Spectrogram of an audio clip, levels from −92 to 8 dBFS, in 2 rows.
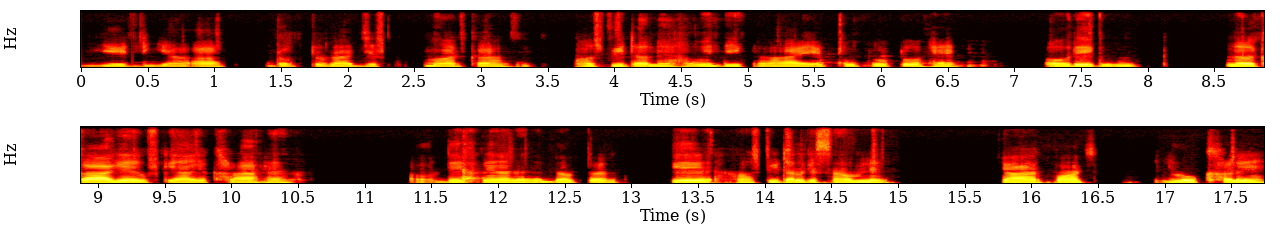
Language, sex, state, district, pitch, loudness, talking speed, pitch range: Hindi, male, Bihar, Jamui, 160 Hz, -20 LUFS, 115 wpm, 155-165 Hz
